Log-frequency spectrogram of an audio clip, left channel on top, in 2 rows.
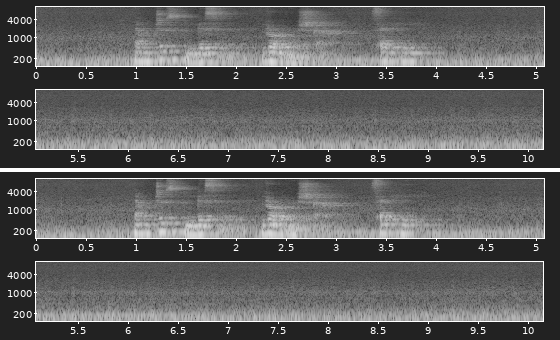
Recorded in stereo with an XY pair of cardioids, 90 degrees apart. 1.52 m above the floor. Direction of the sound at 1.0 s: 65° right.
